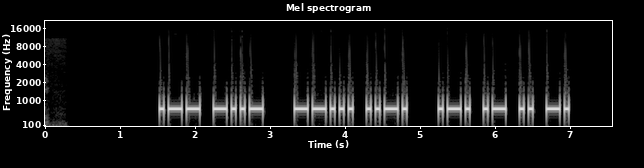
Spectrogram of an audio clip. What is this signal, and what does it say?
Morse code, heard as a keyed tone, about 20 wpm, 700 Hz. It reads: WX 7F RAIN
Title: K1USN SST QSO Practice 20wpm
